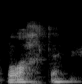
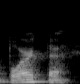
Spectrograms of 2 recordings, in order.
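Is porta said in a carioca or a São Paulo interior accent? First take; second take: carioca; interior. First: Carioca accent with a Rio-style R. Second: Interior São Paulo accent with a heavy R. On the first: The speaker is from Rio de Janeiro. "se for um carioca" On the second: The speaker is from inland São Paulo. "uma pessoa do interior... bem carregado"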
